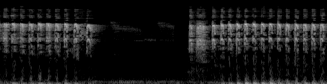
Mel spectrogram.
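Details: Sunda pygmy woodpecker giving rapid, rattling trills of quick, even pulses, a short pause with faint notes between them, in a clear master recording for training songbirds.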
